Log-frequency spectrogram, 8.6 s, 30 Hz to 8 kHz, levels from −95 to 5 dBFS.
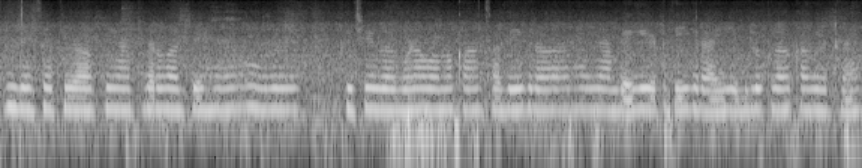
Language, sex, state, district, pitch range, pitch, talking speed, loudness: Hindi, female, Haryana, Rohtak, 205-215 Hz, 210 Hz, 210 wpm, -18 LUFS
